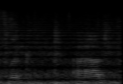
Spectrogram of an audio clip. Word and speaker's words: Fluke: The president called Georgetown University law student Sandra Fluke, I think is actually how you pronounce it, because he wanted to offer his support to her.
